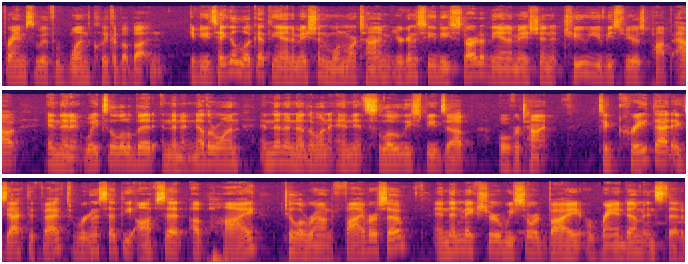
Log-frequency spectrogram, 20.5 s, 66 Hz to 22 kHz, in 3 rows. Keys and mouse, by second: 15.0-17.0 drag, 18.8-20.1 drag.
